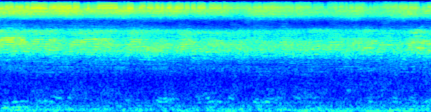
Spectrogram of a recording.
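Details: A late-summer cicada chorus inside an apartment complex, heard as a continuous shrill hissing buzz. Its loudness wavers only a little, with no other clear sounds.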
